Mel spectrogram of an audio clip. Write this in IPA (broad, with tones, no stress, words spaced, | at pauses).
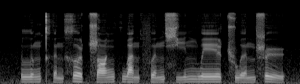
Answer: lʊ˧˥ŋkʰə˨˩nxɤ˥˩ ʈ͡ʂɑ˧˥ŋkwa˧n fə˧˥nɕi˧˥ n̪we˥ɪ̯ʈ͡ʂwə˧˥nʂɻ̩˥˩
